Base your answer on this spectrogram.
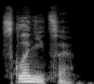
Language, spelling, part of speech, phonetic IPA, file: Russian, склониться, verb, [skɫɐˈnʲit͡sːə], Ru-склониться.ogg
- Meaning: 1. to incline, to bend, to stoop 2. to be inclined (to) 3. to yield (to) (to give up under pressure) 4. passive of склони́ть (sklonítʹ)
